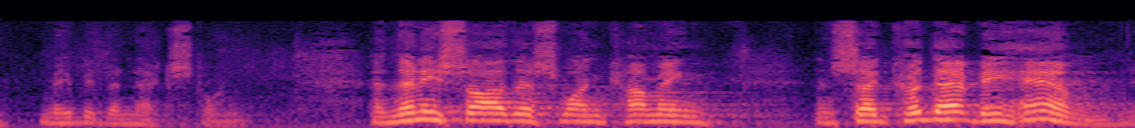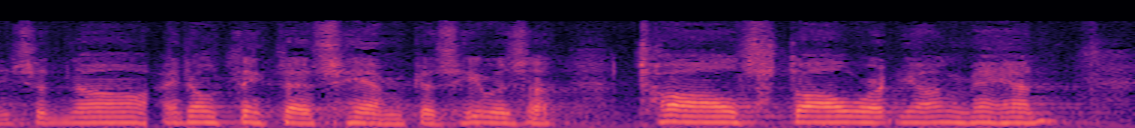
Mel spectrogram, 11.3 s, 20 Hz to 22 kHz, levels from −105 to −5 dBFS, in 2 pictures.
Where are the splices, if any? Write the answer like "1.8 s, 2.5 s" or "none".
6.4 s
